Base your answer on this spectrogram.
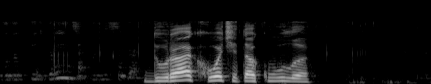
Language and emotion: Russian, neutral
